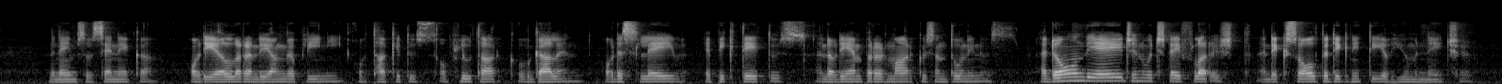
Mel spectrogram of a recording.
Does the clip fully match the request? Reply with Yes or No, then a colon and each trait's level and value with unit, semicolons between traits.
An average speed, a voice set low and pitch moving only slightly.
Yes: average, 165 wpm; low, 130 Hz; narrow, 1.7 semitones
